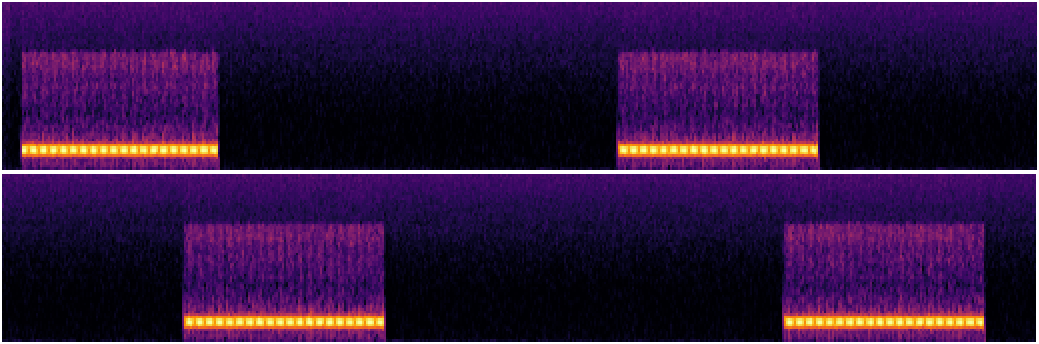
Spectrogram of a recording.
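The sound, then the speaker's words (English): A telephone ringback tone sounds as a call is placed to a business number: four steady, loud two-second tones, each followed by a silent gap about twice as long, with no voices. “All right, let's give this number a call.”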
